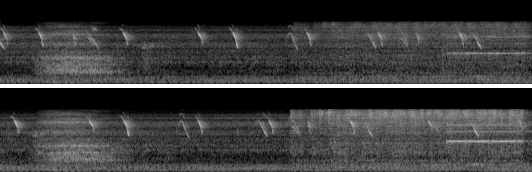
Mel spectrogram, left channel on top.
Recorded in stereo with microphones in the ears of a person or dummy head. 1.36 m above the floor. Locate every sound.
0.3 s breathing: 20° left (ahead or behind), 3 m
2.9 s a dropped coin: 70° right (ahead or behind), 1.9 m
